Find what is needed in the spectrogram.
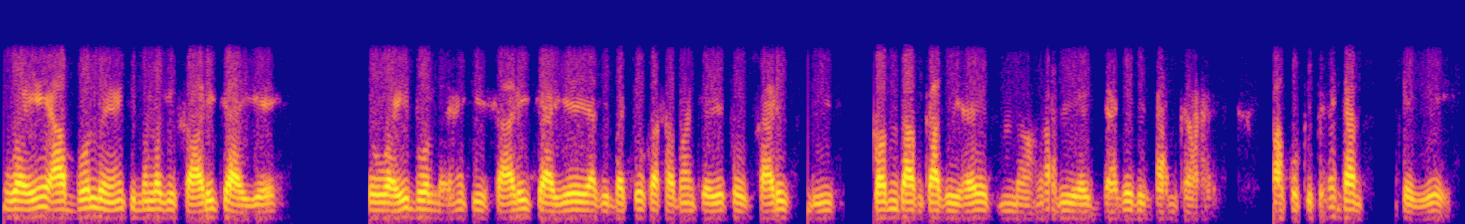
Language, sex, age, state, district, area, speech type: Hindi, male, 60+, Uttar Pradesh, Mau, rural, conversation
